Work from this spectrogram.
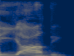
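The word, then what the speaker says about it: यदि: যদি, সংস্কৃতে অন্তস্থজর উচ্চারণ ওয়াই এবং অন্তস্থার মাঝামাঝি, এটা সংস্কৃতে ইয়াদি।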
